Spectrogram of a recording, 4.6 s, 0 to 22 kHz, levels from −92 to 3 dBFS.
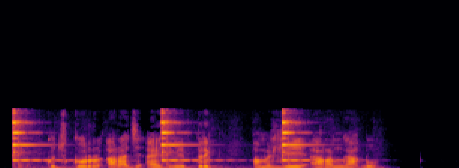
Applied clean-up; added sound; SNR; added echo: none; Dishes, pots, and pans / Glass / Bell; -4 dB; none.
